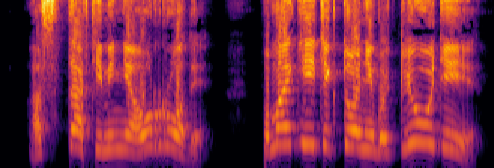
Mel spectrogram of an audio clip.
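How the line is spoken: Girl screaming frantically. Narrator (Russian): истошно завопила девушка

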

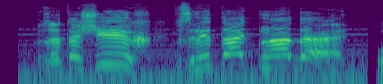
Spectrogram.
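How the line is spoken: Shouting. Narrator (Russian): голос Максима, который повернулся назад и кричал в грузовую кабину

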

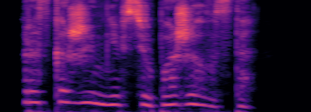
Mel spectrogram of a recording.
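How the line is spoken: Whispered plea. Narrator (Russian): шепотом попросила я

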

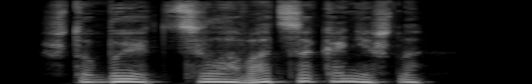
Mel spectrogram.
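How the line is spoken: Suddenly hoarse voice. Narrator (Russian): внезапно охрипшим голосом ответил Афанасий

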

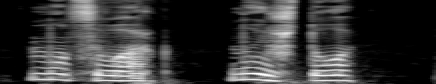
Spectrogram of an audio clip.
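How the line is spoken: Amused grunt. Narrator (Russian): Видя мое замешательство, хмыкнул

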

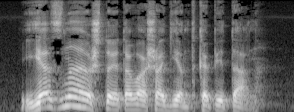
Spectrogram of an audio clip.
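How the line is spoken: Sighing. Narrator (Russian): вздохнул доктор

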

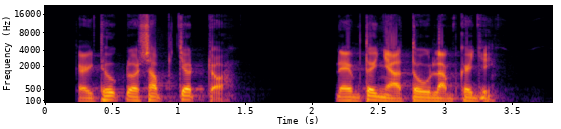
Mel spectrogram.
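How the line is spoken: Deep thundering voice. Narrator (Vietnamese): tiếng nói ồm ồm nhưng vang như sấm dậy

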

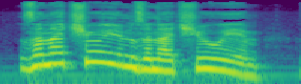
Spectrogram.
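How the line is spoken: Laughing, jaunty. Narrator (Russian): засмеялся разбитной Лукаш

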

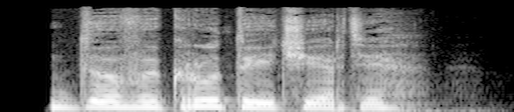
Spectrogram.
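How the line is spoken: Breathless, almost admiring. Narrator (Russian): Почти восхищенно выдохнул Ваня

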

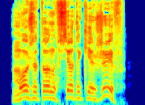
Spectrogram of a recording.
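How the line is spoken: Uncertain question to self. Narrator (Russian): неуверенно спросил Гвидо, сам у себя

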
